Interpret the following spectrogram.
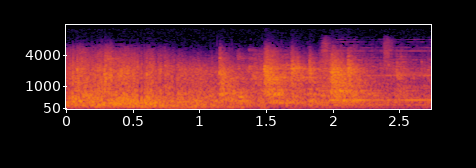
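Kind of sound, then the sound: sound effect, explosion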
